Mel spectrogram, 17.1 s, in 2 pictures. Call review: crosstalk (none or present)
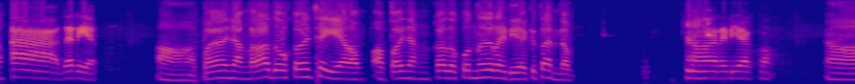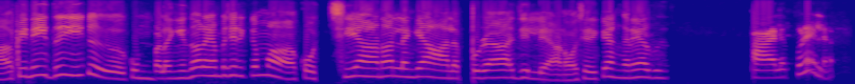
none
